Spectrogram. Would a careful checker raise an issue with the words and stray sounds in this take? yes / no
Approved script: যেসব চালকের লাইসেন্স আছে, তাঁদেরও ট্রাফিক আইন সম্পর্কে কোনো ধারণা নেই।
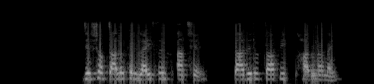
yes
